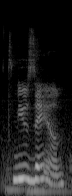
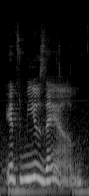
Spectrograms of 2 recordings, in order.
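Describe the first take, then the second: The two takes are said the same way.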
